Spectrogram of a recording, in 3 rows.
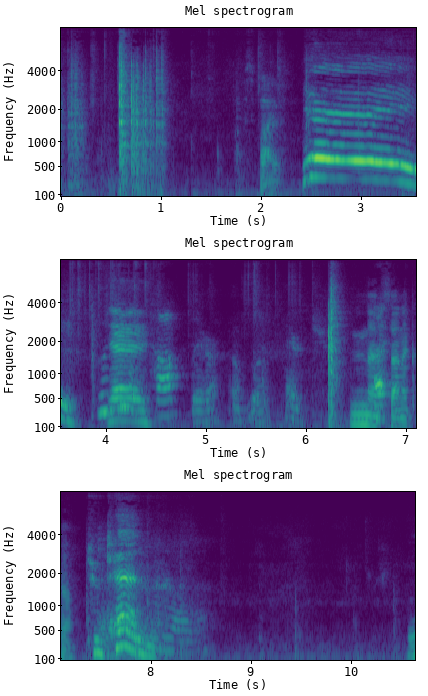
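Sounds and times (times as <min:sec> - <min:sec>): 
dice clattering across a table: 0:00.0 - 0:01.2, 0:03.6 - 0:06.4
speech: 0:02.0 - 0:08.5.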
